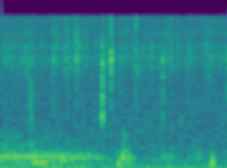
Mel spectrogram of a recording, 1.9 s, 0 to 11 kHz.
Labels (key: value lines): label: biophony, growl
recorder: SoundTrap 600 or HydroMoth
